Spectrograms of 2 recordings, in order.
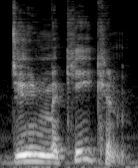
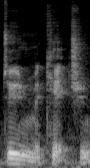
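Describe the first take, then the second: First: The surname has a k sound in the middle. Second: The surname has a ch sound in the middle. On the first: The speaker calls it right. "my notes tell me it's actually" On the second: The speaker calls it wrong. "not ... I've been saying that wrong for thirty years"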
